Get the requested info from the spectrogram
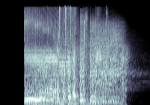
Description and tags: Gave myself a wee sound challenge tonight and knocked up some transformer noises.
alien, droid, cyborg, robotic, robot, machine, galaxy, mechanical, automation, spaceship, android, Transformer, bionic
